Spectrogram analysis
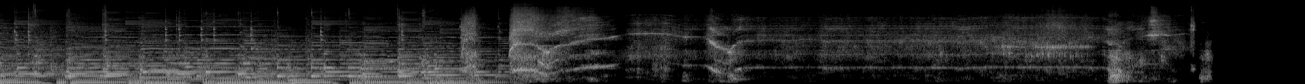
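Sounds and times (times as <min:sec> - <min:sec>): power drill boring into wood: 0:04.6 - 0:12.0.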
